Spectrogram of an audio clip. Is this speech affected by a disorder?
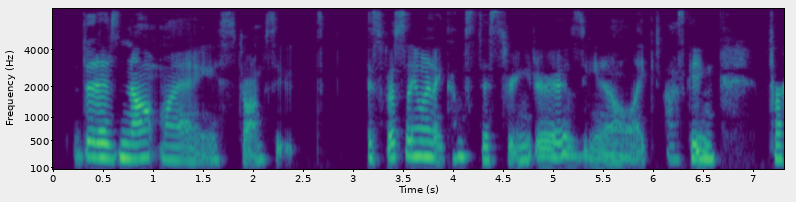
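Yes: cerebral palsy, spastic; able to speak.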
